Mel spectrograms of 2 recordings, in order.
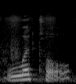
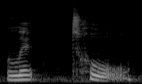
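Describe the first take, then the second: First: Said in the usual way. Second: "Little" split slowly into lit, tull; sounding out syllables. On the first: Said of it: "try to spell the word little". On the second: Shown as a demonstration. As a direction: say "Little" in two separated syllables. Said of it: "So let's sound it out".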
